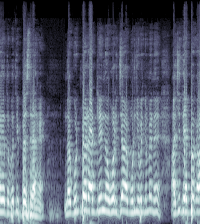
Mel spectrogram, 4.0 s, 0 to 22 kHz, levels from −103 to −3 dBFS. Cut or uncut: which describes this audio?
cut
